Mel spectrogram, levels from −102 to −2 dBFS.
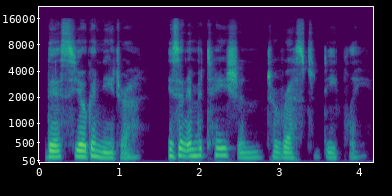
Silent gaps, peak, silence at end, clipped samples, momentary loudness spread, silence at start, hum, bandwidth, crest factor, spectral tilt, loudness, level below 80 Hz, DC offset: none; -18 dBFS; 0.2 s; under 0.1%; 15 LU; 0.1 s; none; 16 kHz; 16 dB; -4 dB/octave; -34 LUFS; -70 dBFS; under 0.1%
